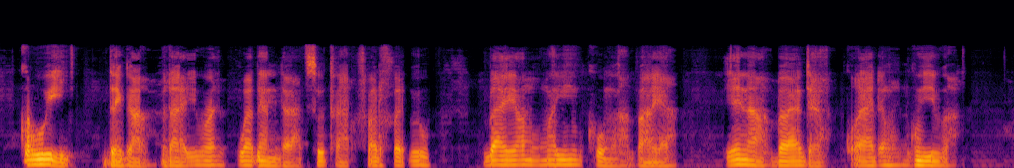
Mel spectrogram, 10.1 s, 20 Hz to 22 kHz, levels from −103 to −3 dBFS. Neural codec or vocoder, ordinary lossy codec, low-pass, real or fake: codec, 16 kHz in and 24 kHz out, 0.6 kbps, FireRedTTS-2 codec; none; 7.2 kHz; fake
